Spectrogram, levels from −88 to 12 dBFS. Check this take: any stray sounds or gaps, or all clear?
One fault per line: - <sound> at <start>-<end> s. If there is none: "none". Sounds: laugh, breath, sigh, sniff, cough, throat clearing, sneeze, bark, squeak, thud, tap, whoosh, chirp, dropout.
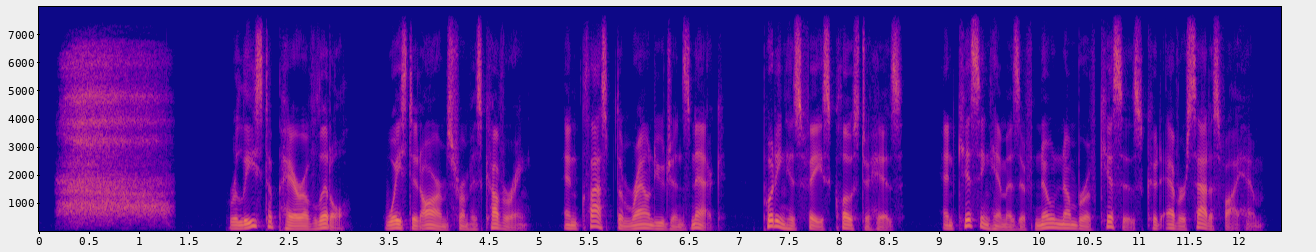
- sigh at 0.2-1.4 s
